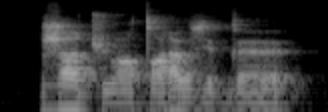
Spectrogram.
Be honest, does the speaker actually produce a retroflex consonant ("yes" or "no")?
yes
